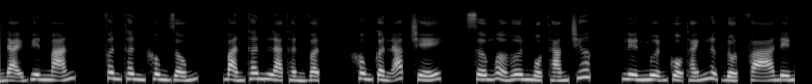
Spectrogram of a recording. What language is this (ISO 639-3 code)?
vie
